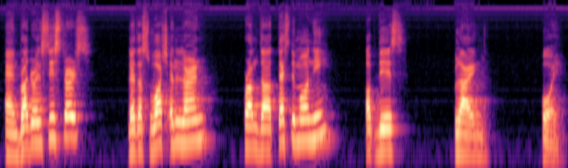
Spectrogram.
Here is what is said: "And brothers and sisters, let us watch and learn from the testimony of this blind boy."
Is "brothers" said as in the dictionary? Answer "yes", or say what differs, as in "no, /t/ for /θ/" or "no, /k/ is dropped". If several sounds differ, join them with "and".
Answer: no, /z/ is dropped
